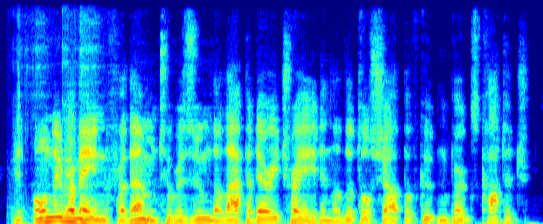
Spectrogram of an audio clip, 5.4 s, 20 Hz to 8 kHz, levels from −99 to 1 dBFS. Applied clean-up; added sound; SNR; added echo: neural separator model SepFormer DNS4.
